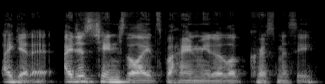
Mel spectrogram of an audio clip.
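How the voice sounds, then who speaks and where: Man, podcast co-host, lowish voice, chatty and excitable with lots of ums. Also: brisk. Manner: chatty, excitable, many fillers. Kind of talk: casual chat.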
